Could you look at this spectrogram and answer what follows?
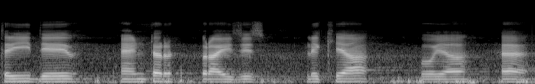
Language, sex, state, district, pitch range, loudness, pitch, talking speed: Punjabi, male, Punjab, Fazilka, 120-130 Hz, -18 LUFS, 125 Hz, 55 wpm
